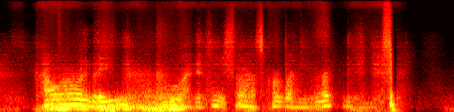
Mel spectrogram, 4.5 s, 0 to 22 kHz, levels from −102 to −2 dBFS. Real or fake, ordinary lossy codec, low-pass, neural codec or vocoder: fake; none; none; codec, 44.1 kHz, 0.9 kbps, DAC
